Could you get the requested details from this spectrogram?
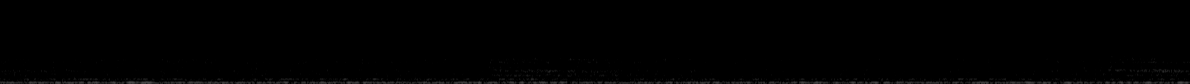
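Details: Steady low rumbling like an idling engine with faint hiss throughout, and no animal calls.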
